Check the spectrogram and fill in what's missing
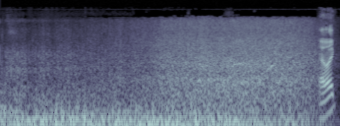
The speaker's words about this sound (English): Give us that terrible tsunami drop already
